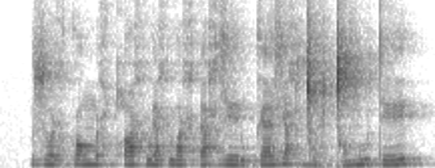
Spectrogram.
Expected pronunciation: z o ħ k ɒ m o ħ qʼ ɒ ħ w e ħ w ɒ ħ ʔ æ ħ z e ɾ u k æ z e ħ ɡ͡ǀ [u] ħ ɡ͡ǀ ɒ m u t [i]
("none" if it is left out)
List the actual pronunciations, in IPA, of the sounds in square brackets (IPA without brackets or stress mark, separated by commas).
o, e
